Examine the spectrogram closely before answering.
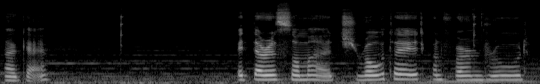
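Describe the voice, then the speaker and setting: A woman streamer gives casual commentary on a game she is playing. She thinks out loud in a mid-pitched voice, with game music running behind her. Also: level tone, takes it slowly. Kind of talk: casual gameplay commentary, reading on-screen text aloud. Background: video game music.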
